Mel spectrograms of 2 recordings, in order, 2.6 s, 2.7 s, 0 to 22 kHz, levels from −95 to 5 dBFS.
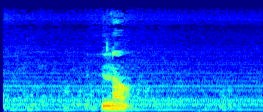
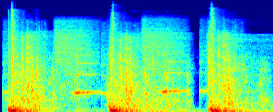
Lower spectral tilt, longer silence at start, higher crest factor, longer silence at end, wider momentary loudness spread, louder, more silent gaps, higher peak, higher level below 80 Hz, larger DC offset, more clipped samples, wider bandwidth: first, -7 dB/octave vs -5.5 dB/octave; about the same, 0.05 s vs 0 s; first, 22 dB vs 12 dB; first, 1.25 s vs 0 s; first, 26 LU vs 10 LU; second, -28 LUFS vs -15 LUFS; neither; second, -12 dBFS vs 0 dBFS; second, -68 dBFS vs -14 dBFS; neither; second, under 0.1% vs 1%; about the same, 16 kHz vs 15.5 kHz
